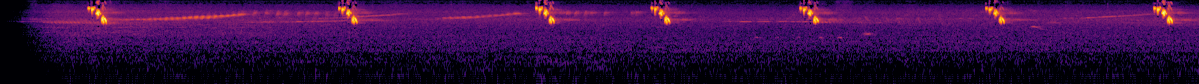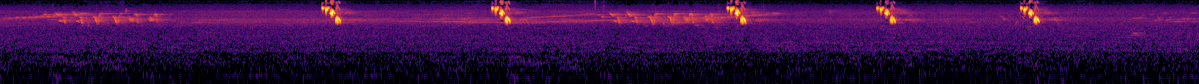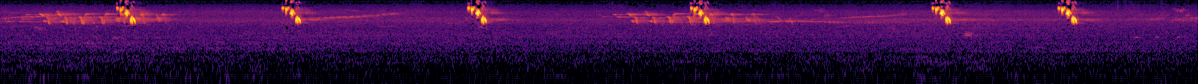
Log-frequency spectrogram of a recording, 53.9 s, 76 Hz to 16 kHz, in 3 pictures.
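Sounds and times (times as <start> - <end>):
Henslow's sparrow singing: 1.3 - 1.6, 5.0 - 5.4, 8.0 - 8.4, 9.8 - 10.1, 12.0 - 12.4, 14.8 - 15.1, 17.3 - 17.6, 22.8 - 23.1, 25.4 - 25.7, 27.5 - 29.2, 31.2 - 31.5, 33.3 - 33.6, 36.3 - 38.6, 40.2 - 40.5, 43.0 - 43.4, 45.4 - 47.3, 50.0 - 50.6, 51.8 - 52.2.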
